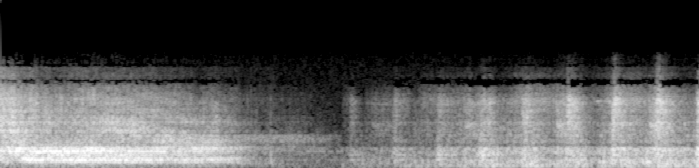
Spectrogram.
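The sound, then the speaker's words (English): The Terra Express train labors to pick up speed on ordinary fuel: a heavy, roaring rumble dies down, then slow, rhythmic chugging puffs start up and repeat steadily over a low mechanical drone, with no voices. “That's the Terra Express train trying to get up speed on ordinary fuel.”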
